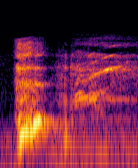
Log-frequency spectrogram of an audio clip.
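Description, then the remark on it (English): A man's voice demonstrates eefing in a recording: one sharp, hiccup-like gasping catch, then a softer breathy vocal trail that fades out. No words are spoken. “this is a recording of a man called …, where he explains what Eefing is all about”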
